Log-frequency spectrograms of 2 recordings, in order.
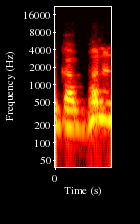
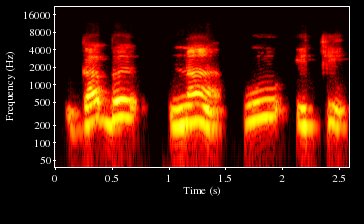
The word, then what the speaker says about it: गभ न पु इथि: गभ माने गर्भज, न माने नपुंसक, पु माने पुरुष, इथि माने, इसलिए इसका उच्चारण गब्भन नहीं होगा, गभ न पु इथि ऐसे होगा उच्चारण।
